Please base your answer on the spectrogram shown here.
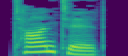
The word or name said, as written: taunted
